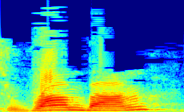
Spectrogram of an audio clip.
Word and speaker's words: Rambam: So the way that you can tell the difference is Rambam, the accent, is on the first syllable. Ramban, the accent, is on the second syllable.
